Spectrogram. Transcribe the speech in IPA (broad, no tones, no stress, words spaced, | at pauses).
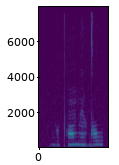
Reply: bɔ̤pʰɔ̃bẽrdɔw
